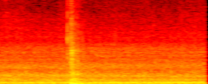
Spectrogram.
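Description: Backhoe's diesel engine running steadily, with a single sharp knock about three-quarters of a second in.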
